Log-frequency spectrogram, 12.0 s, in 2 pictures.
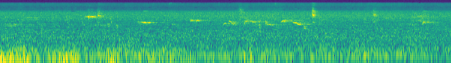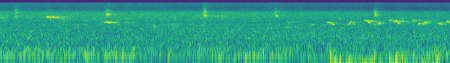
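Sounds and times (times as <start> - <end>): steady low rumble: 0.0 - 1.7
songbird chirping: 9.6 - 12.0.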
